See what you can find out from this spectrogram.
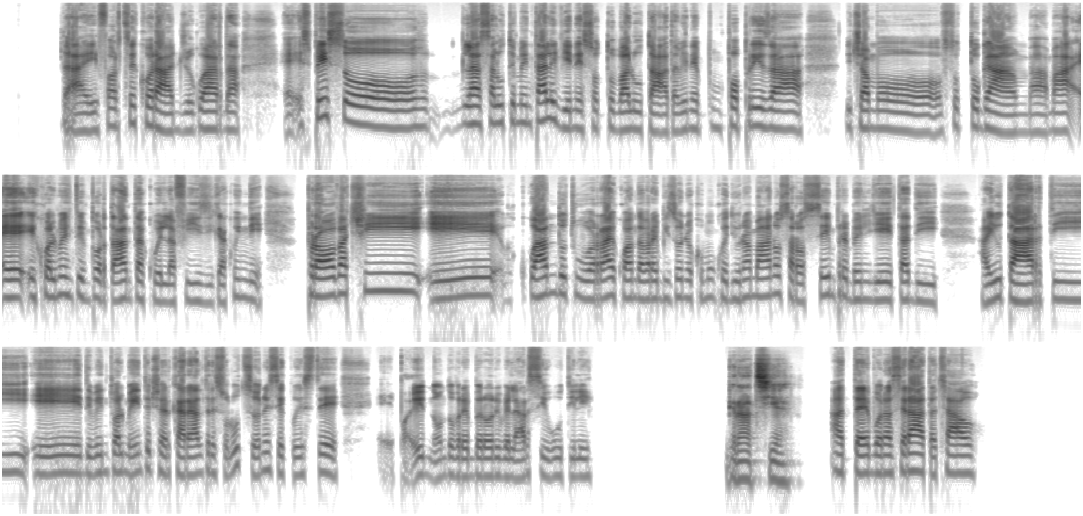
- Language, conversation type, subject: Italian, advice, Perché faccio fatica a concentrarmi e a completare i compiti quotidiani?
- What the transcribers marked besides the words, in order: tapping; "egualmente" said as "equalmente"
